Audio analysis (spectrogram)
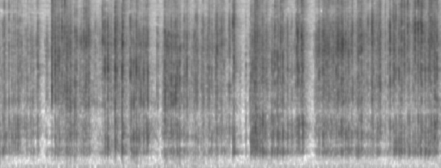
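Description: Long nails scratch across the bristles of a pink plastic hairbrush held bristle side out. The result is a dense, bright, crinkly scratching with almost no low end, broken by a few brief pauses between strokes.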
